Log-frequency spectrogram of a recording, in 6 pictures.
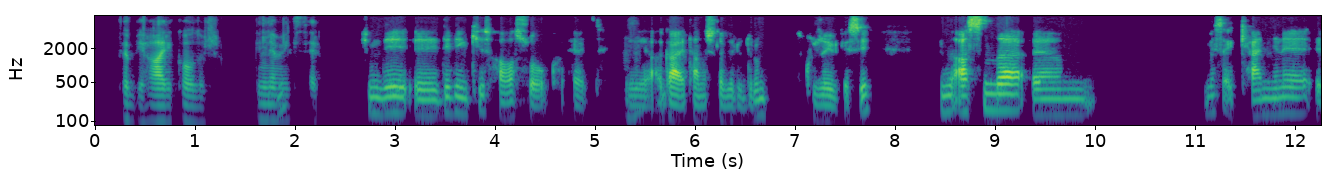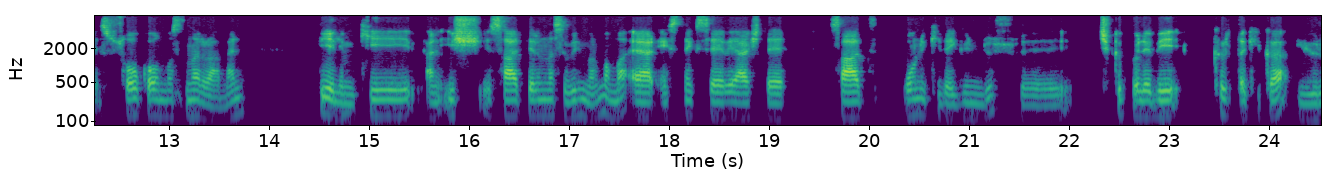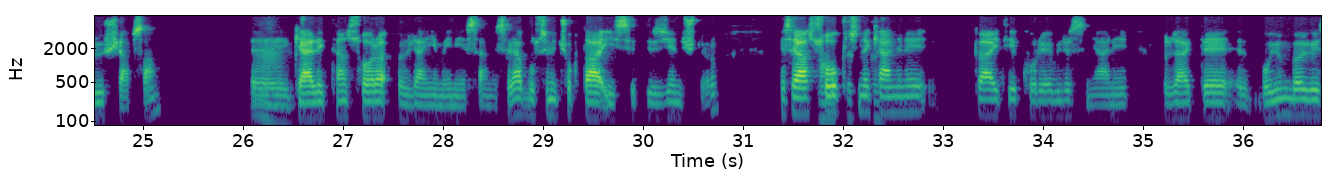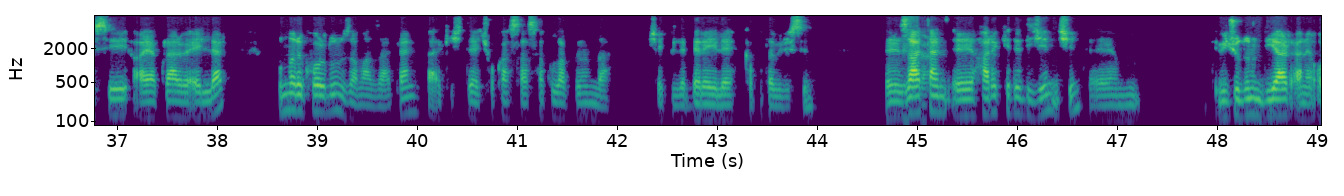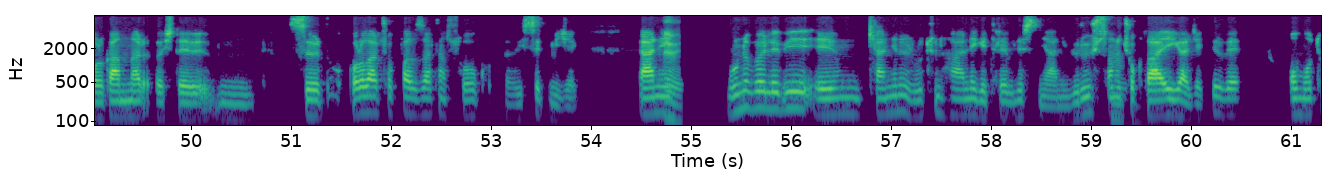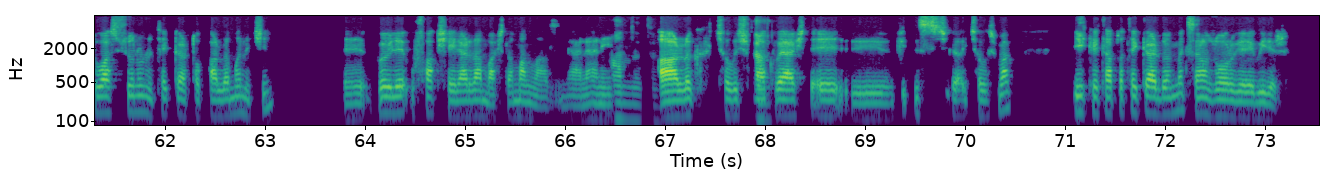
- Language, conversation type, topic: Turkish, advice, Egzersize başlamakta zorlanıyorum; motivasyon eksikliği ve sürekli ertelemeyi nasıl aşabilirim?
- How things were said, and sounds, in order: unintelligible speech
